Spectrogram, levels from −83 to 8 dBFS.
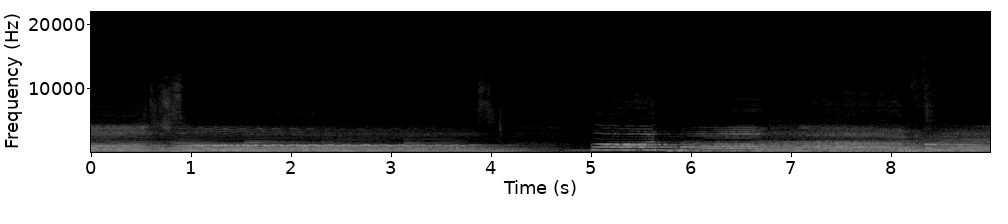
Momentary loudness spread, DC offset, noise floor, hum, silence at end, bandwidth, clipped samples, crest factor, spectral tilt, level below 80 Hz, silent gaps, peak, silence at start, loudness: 9 LU; under 0.1%; -63 dBFS; none; 0 s; 14 kHz; under 0.1%; 14 dB; -6 dB/octave; -68 dBFS; none; -26 dBFS; 0 s; -40 LUFS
